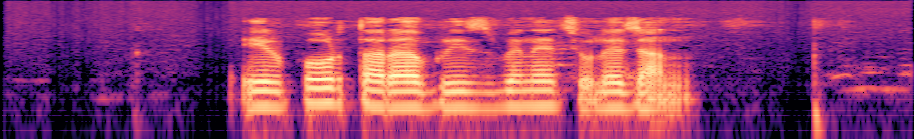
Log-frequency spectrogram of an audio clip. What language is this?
Bangla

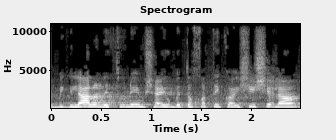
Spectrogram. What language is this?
Hebrew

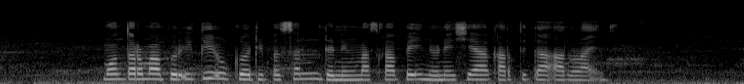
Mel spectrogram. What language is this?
Javanese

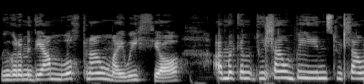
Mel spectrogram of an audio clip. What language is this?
Welsh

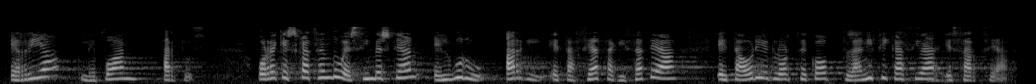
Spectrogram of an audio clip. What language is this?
Basque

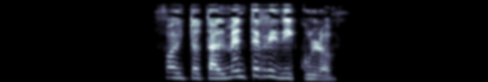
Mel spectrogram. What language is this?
Galician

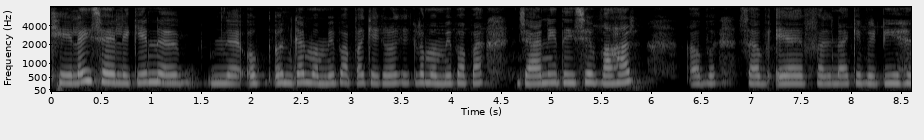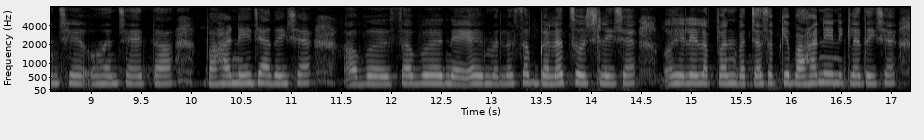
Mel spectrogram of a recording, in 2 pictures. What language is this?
Maithili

